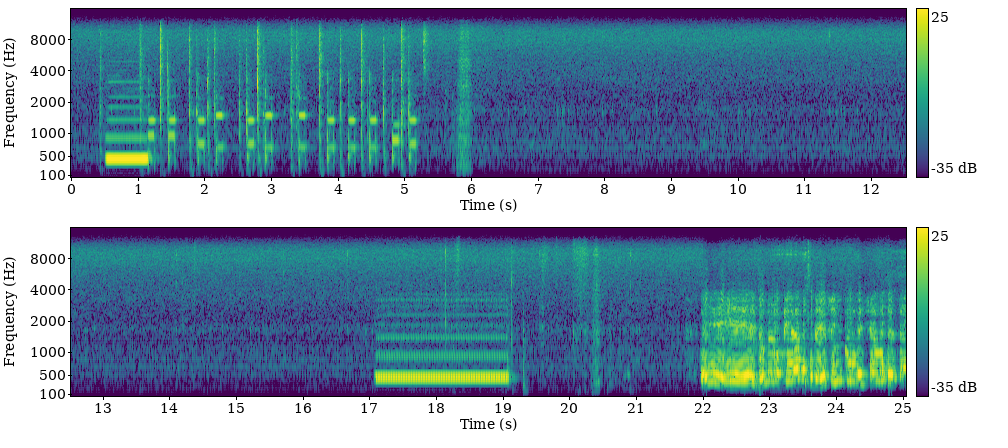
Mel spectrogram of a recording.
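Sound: dropped phone call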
